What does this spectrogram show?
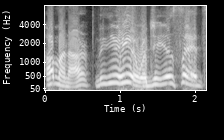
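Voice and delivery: guard voice, laughing while talking. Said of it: "a few guards start to laugh".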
